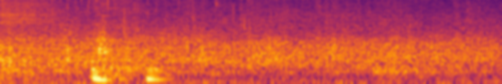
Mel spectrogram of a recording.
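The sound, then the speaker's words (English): An audience claps steadily for a few seconds, a dense, even wash of applause with a brief voice cry rising out of it early on. “I need the applause, affirmation, please.”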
